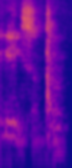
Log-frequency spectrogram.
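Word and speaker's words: Glisson: cápsula de crisis son se escribe así con la razón pero se pronuncia cápsula de gleason entonces es de la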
